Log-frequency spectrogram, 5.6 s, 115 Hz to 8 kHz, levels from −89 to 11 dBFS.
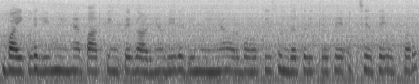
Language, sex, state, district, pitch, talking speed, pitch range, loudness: Hindi, female, Punjab, Pathankot, 225 Hz, 225 wpm, 220-230 Hz, -20 LUFS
